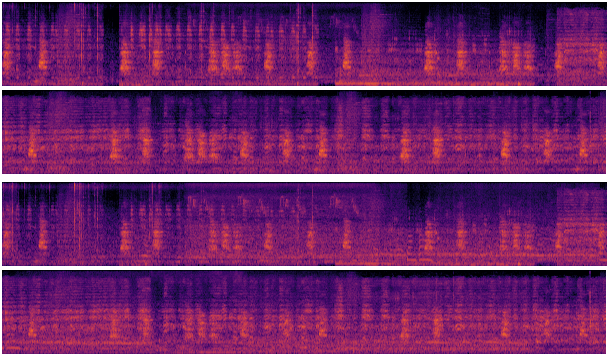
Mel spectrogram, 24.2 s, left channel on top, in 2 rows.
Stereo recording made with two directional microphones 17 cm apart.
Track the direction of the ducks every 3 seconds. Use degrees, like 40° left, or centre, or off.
50° left, 50° left, 30° left, 10° left, 10° right, 10° right, 10° right, 10° right.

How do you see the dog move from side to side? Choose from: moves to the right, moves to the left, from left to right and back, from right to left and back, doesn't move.
doesn't move.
